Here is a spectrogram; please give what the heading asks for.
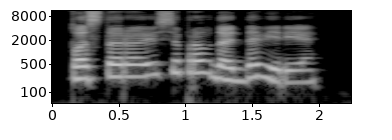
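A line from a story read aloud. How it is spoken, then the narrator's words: Cheerful warm bass. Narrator (Russian): Иван Иванович, повеселев, ответил потеплевшим баском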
